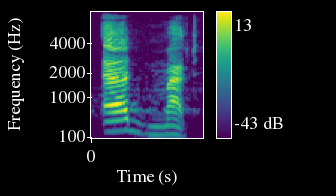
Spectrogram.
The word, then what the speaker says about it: admit: so now look at listen to the pronunciation of the word admit add Matt there are two or syllable it's a two syllabic world but the stress falls on the last syllable Matt stresses on this so therefore the last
